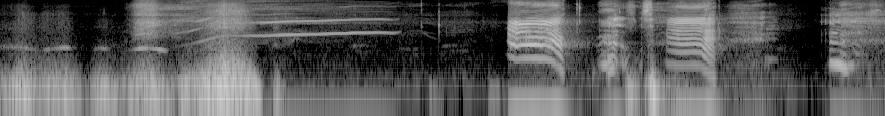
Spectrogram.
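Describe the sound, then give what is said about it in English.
Someone whistles a short, bright melodic phrase from a song, mixed with sliding vocal humming and wailing tones as the tune is imitated in a few quick bursts. “And they be whistling like.”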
